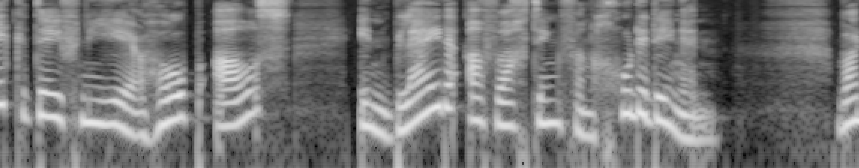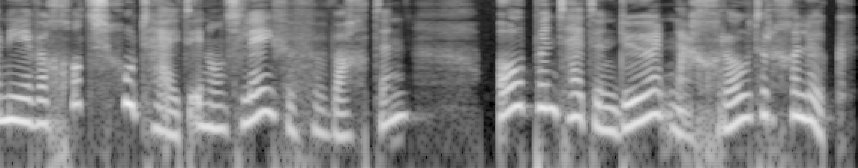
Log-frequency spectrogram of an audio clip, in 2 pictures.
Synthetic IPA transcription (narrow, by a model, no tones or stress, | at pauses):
ɪkdefinijɪːɹɦowpɑlˠs | ɪnblɛjdəʔɑfʋɑχtɪŋv̥ɑnχudədɪŋə̰n | ʋɑnɪːɹʋəχɔtsχutɦɛ̰jtɪnɔnslejvənv̥əɹʋɑχtən | ʔowpəntɦətəndøːɹna̰ːɹχrowtərχəlɵk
